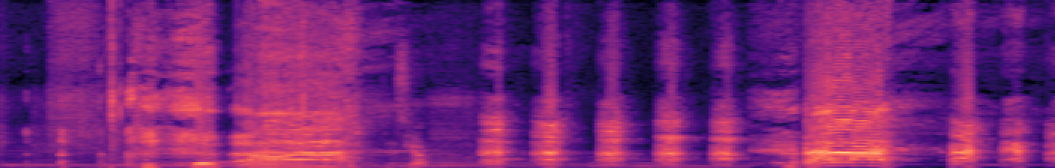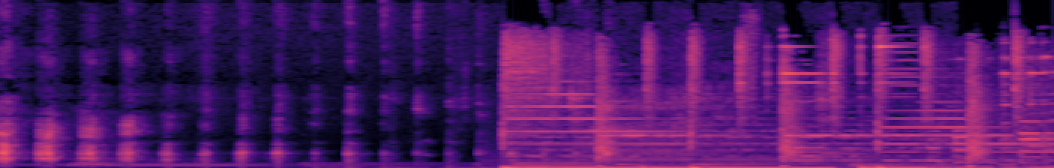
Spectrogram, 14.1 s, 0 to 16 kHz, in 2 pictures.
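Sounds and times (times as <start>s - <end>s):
person laughing: 0.1s - 10.9s.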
